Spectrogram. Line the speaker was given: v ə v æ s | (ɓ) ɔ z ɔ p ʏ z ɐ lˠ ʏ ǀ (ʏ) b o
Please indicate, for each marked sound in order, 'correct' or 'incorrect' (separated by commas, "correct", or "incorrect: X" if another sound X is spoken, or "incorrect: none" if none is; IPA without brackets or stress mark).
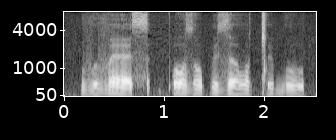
incorrect: pʼ, correct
